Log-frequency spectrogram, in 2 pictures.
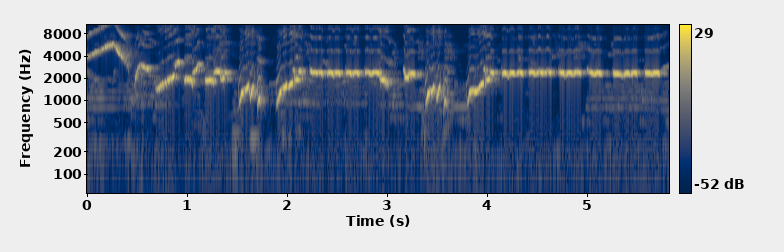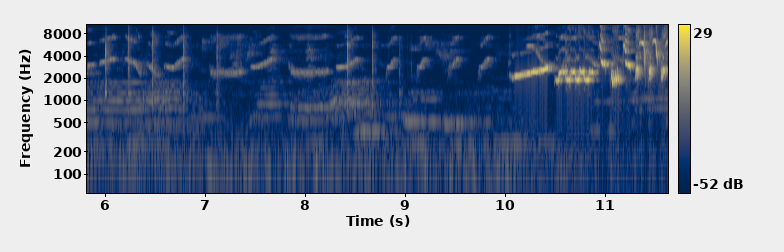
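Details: White-rumped shama song used to train another shama to sing: rich whistled phrases with long sustained level notes, a quieter stretch of varied chips mid-way, then loud rapid twittering at the end.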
